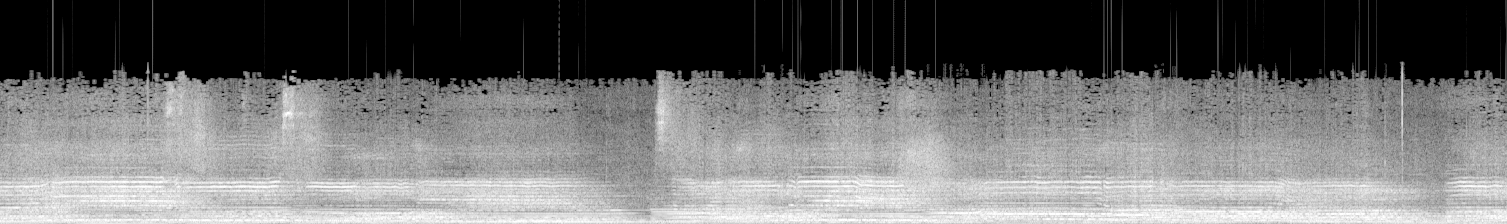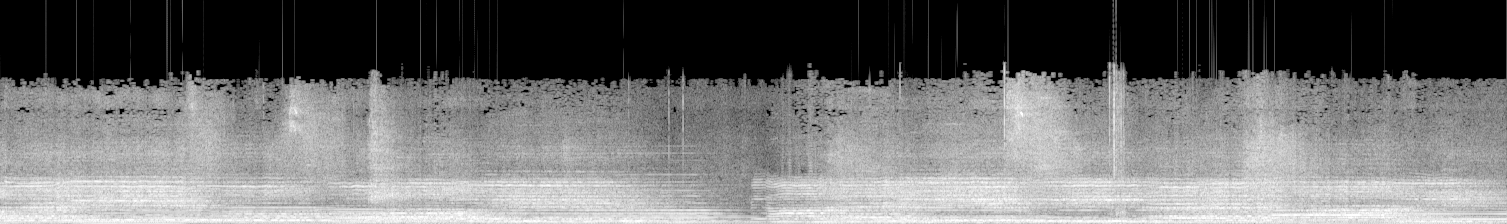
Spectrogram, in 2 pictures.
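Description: A mixed choir of men and women singing a hymn with organ accompaniment, the organ holding long low bass notes under the voices. The singing moves in phrases with brief breaths between them, about every eight seconds.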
